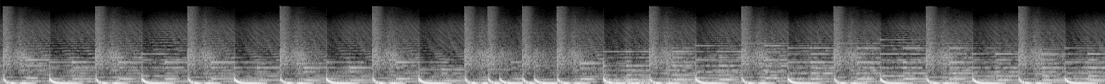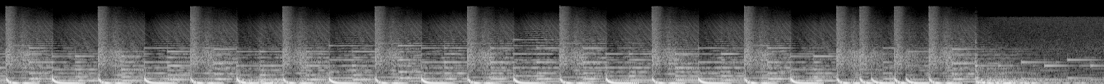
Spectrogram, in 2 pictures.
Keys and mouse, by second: 2.0 click, 2.7 KP_1, 5.2 z, 8.8 z, 8.9 Tab, 9.8 click, 11.4 e, 12.6 ctrl+z, 13.2 e, 15.6 click, 16.2 ctrl+z, 16.5-18.2 drag, 16.5 o, 20.3 KP_3.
